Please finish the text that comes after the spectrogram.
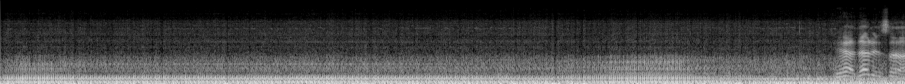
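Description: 2021 Harley-Davidson Street Bob 114 being ridden, a deep rumbling V-twin drone with heavy wind buffeting, steady and close, ending with a short burst of rising revs.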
